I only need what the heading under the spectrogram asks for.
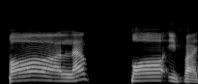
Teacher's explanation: Jadi huruf ta itu lebur sepenuhnya kepada huruf th ya. Huruf ta itu sepenuhnya lebur kepada huruf tho. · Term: idgham kamil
